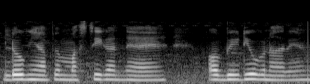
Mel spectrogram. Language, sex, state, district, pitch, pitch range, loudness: Hindi, female, Bihar, West Champaran, 220 Hz, 210-225 Hz, -16 LUFS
